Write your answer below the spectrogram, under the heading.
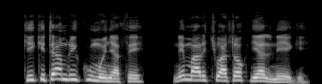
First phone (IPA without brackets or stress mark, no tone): k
